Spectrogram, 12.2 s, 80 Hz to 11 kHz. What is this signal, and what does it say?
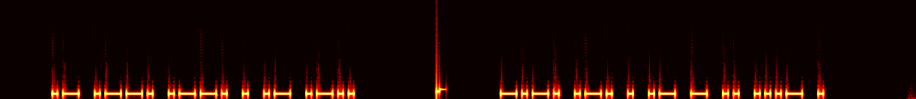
Morse code, heard as a keyed tone, about 17 wpm, 700 Hz. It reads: APPEAL CREATIVE
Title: Sentences from Top 1300 Words - New Word Drill Alt - 17wpm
